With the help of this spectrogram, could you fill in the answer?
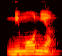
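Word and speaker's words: pneumonia: एन आ रहा है तो पी साइलेंट हो जाएगा तो पी एन ई यू एम ओ एन आई ए को हम पढ़ेंगे निमोनिया क्या पढ़ेंगे निमोनिया पढ़ेंगे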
